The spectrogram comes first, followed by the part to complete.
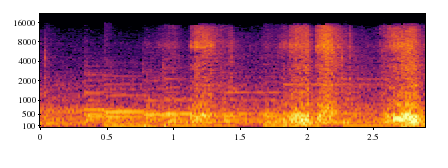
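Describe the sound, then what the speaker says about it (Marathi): A knife finely chopping onions on a board, heard up close as repeated rasping, scraping cuts in an uneven rhythm that grow louder toward the end, with no voices. "कांदा असा छान बारीक करून कापून घेऊ आपण"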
